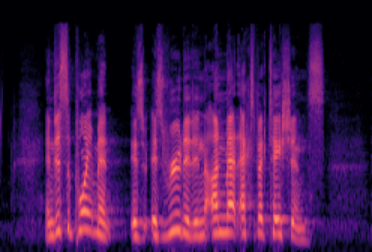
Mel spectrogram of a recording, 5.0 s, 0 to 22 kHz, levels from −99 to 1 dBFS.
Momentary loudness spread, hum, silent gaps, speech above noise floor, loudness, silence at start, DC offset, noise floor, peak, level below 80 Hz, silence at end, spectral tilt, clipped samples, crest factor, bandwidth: 12 LU; none; none; 39 dB; -28 LUFS; 0.6 s; under 0.1%; -67 dBFS; -8 dBFS; -84 dBFS; 0.65 s; -3.5 dB/octave; under 0.1%; 22 dB; 15.5 kHz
